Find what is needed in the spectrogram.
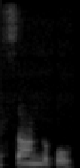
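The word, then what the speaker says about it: Tsangpo: क्या बोलेंगे, टी यहाँ साइलेंट रहता है इसलिए इसको बोलते हैं सांगपो।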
